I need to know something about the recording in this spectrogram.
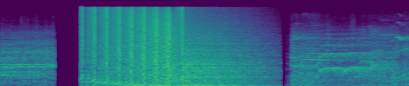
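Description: Gym crowd cheering and clapping, a dense crackle of hands that is loudest about a second in and then fades. The sound drops out completely for a moment twice, at the edits between clips.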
